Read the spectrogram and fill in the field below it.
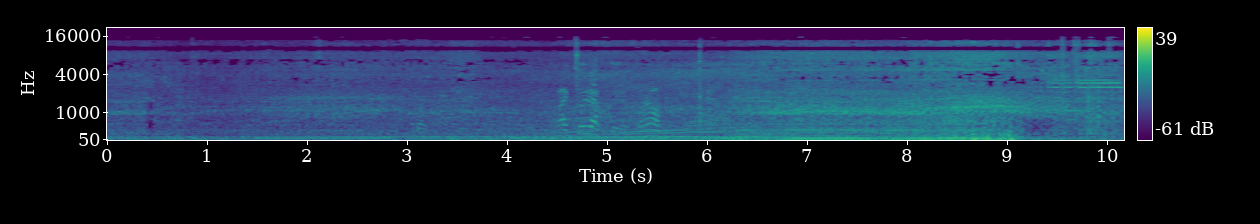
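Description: A motor scooter engine hums steadily as it rides along.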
